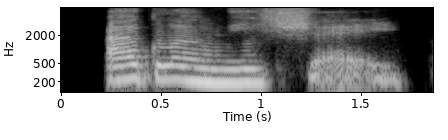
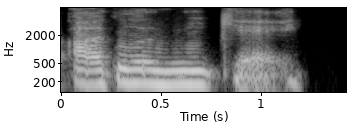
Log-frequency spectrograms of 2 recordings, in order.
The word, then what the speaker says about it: Aglaonice: And so that paper that Nadia wrote was on Aglonice, or Aglonike. It is spelled A-G-L-A-O-N-I-C-E. And if you break that down, Aglo means bright or shining or beautiful. And the Nike is a variation of Nike, the goddess of victory.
